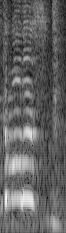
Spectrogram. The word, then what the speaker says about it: Kamala: might have a female president uh whose name is spelled the same way as Kamala but her version is is camela yeah so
